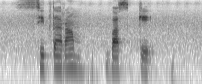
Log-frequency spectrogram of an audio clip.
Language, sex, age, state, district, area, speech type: Santali, male, 30-45, Jharkhand, East Singhbhum, rural, spontaneous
